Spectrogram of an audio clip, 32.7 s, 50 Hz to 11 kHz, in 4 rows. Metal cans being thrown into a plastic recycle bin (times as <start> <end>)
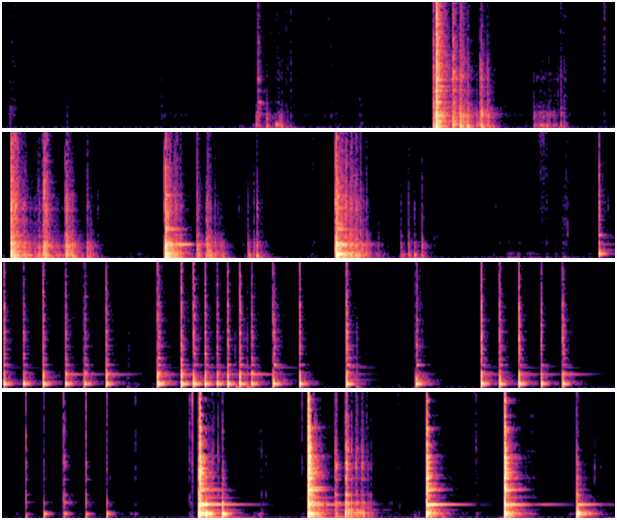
5.8 6.6, 8.3 9.4, 12.6 13.2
